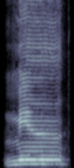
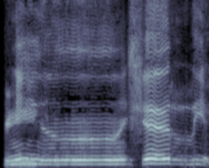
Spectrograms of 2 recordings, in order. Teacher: Jadikan dia dua bunyi. Satu baris bawah mim, satu dengung. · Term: mim baris bawah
